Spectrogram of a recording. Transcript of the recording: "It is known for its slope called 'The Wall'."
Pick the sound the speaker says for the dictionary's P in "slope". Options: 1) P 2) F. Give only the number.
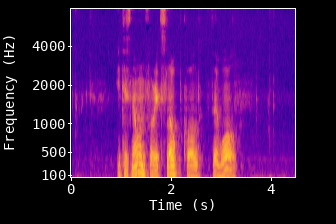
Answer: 1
